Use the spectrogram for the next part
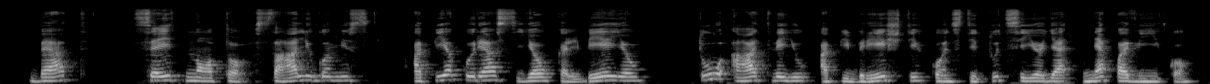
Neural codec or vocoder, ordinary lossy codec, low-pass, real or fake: none; AAC, 96 kbps; 14.4 kHz; real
